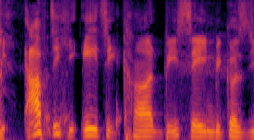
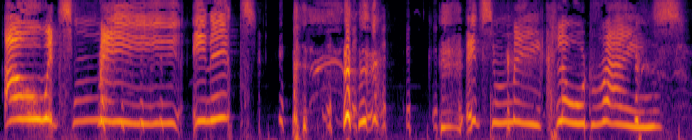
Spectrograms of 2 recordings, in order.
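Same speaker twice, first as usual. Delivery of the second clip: high squeaky exaggerated Cockney accent; mock Cockney; much slower than usual. Co-host asks how a Cockney actor sounded, squeaky mock Cockney. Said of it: "What would that sound like?".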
